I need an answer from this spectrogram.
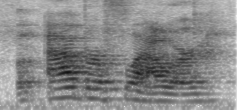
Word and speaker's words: Aberlour: flour that's a given a bur flour it rhymes with hat tower everyone knows what a hat tower is well there I think it was a dr.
